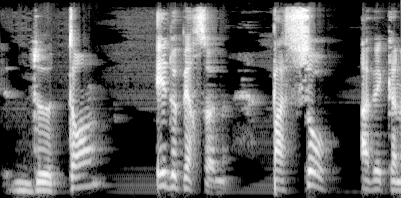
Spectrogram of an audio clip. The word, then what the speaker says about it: pasó: Avec accent écrit, vous insistez sur le O. Ça donne passo.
